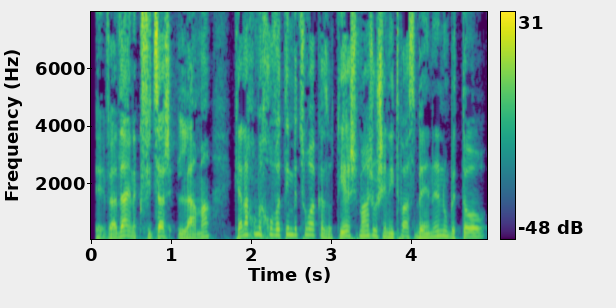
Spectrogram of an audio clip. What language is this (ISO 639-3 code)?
heb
